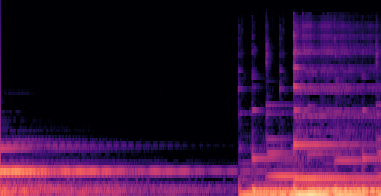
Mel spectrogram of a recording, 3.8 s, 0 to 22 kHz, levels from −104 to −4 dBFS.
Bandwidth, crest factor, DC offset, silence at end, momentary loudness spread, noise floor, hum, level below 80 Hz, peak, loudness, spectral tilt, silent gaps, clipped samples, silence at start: 7.6 kHz; 16 dB; under 0.1%; 0 s; 23 LU; -62 dBFS; none; -26 dBFS; -8 dBFS; -25 LUFS; -9 dB/octave; none; under 0.1%; 0 s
